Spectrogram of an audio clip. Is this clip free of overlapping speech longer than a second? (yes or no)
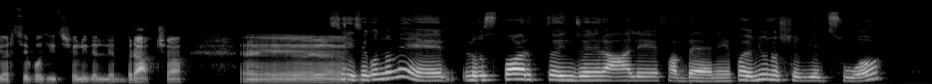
yes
